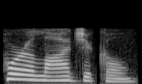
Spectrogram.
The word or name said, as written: horological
